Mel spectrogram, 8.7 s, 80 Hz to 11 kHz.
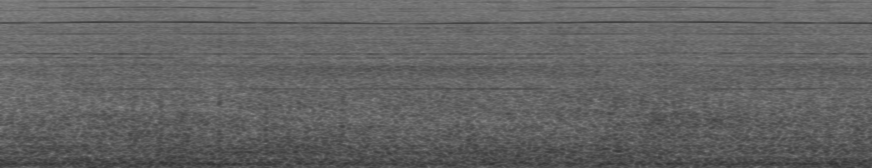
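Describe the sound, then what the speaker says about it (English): Twin jet engines of an Embraer Phenom 100 in Microsoft Flight Simulator, a steady loud broadband roar with a faint high whine running unbroken and close throughout, no voices over it. "Idle taxi lights, and just shut the engines down."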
